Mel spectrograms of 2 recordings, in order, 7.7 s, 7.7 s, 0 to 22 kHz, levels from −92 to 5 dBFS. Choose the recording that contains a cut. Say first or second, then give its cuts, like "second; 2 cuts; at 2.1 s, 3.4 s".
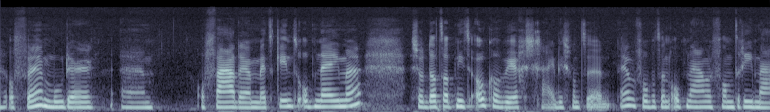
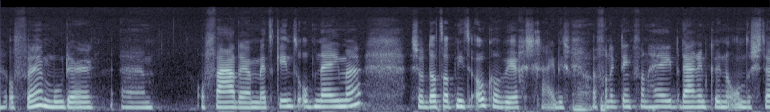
second; 2 cuts; at 5.7 s, 6.8 s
